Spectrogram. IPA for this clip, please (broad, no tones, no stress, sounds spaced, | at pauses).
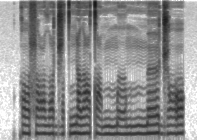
k ɔ ɬ ɔː ðˤ œ d͡ʒ ə tˤ ɲ ɤː tˤ œ mː ɤː mː œː d͡ʒ ɔː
